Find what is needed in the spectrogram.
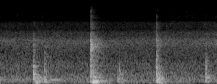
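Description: Footsteps on wooden deck boards: three sharp footfalls, roughly two-thirds of a second apart, at a walking pace.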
